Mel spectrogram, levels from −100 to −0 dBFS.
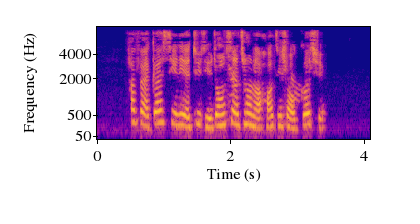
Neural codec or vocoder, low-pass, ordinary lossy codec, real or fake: none; 7.2 kHz; AAC, 48 kbps; real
